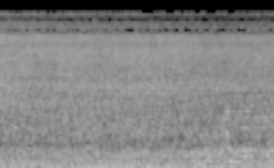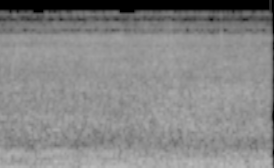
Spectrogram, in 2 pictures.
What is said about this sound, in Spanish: Y acá no para de caer agua.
